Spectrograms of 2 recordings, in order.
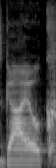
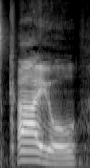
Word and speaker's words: Kyle: It honestly felt like that Bradley Cooper was the Chris Guile um Chris Guile Kyle proper way of pronouncing his name.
